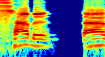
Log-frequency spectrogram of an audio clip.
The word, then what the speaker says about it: السبت: বা জবর সাব, আসহাবাস সাব, তা জের তি, আসহাবাস সাবতি। ওয়াকফ করলে হরকত উচ্চারণ হবে না। কিরকম উচ্চারণটা হবে একটু খেয়াল করুন, আসহাবাস সাবত, সাবত।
